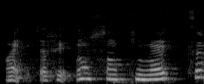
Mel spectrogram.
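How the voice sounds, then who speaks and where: A woman's voice: a little high, takes it slowly, warm tone. A French woman presenting a cross-stitch kit in a casual, chatty unboxing vlog, talking through it with fillers and small hesitations. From France. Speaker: craft vlogger. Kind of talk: casual unboxing show-and-tell.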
